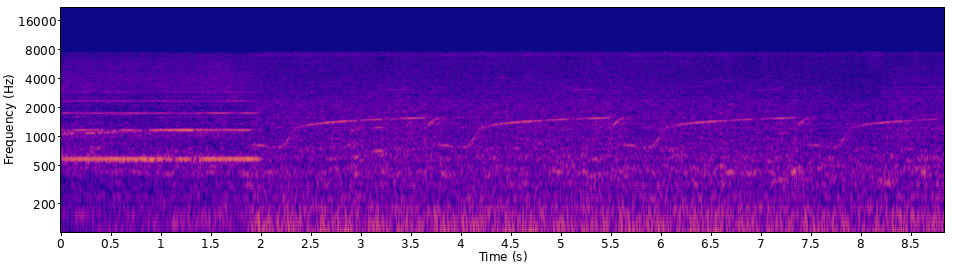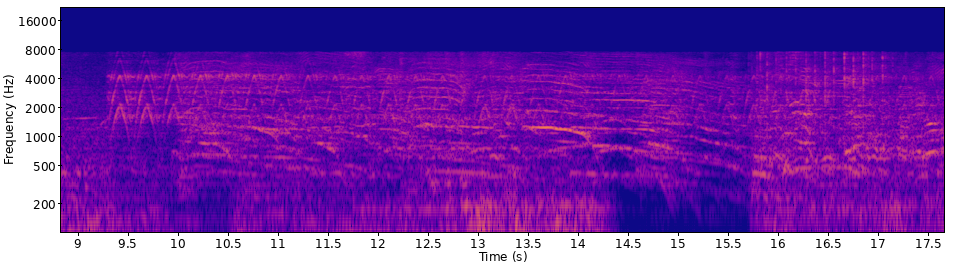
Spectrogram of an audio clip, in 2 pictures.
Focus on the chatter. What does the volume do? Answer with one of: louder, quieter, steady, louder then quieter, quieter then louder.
louder.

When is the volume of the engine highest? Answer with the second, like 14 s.
13 s.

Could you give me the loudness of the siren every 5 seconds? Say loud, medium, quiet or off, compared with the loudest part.
loud, medium, medium, quiet.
